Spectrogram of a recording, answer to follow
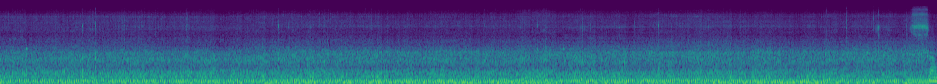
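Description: Motorcycle engine running at a steady cruise, a constant hum under a heavy, even rush of wind and road noise.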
